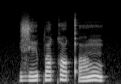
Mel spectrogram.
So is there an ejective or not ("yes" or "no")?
yes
